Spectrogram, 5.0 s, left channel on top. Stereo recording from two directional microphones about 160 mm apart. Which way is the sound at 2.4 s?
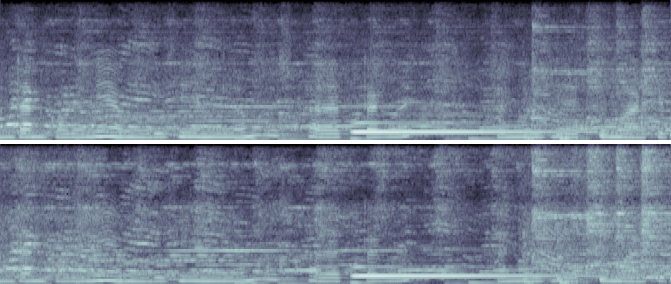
20° left (ahead or behind).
